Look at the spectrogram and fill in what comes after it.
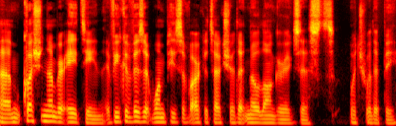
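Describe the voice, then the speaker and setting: Over a silent background in a very clean recording, a man with a normal speaking voice talks fairly quickly at a fairly low pitch with fairly even intonation. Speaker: podcast interviewer. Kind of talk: interview Q&A, casual conversation.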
